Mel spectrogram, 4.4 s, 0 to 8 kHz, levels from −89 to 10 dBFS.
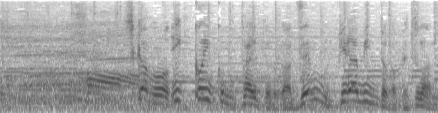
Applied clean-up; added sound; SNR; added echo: none; none; none; none.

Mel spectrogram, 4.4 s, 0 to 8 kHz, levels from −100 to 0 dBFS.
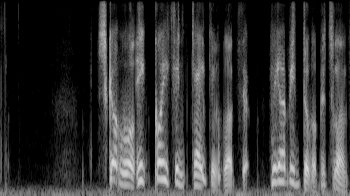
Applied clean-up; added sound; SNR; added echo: neural diffusion model UNIVERSE++.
